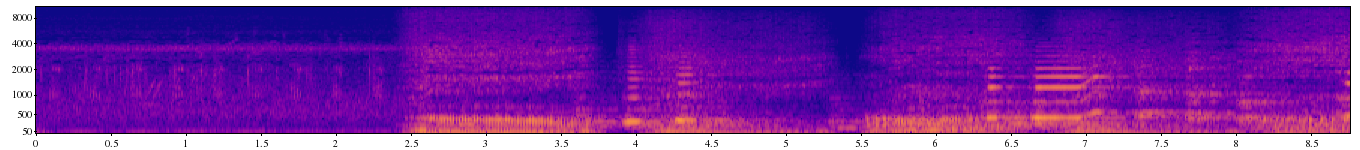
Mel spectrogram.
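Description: A large cartoon dinosaur snoring in its sleep: a run of loud snores, one after another, each about a second and a half long, starting about two and a half seconds in after a quieter opening.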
